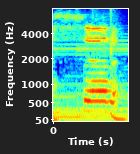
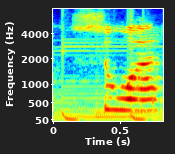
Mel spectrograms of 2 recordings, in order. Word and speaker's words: sœur: It's not sœur something, no. Sœur.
